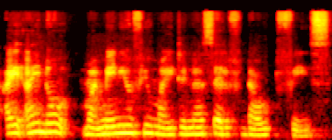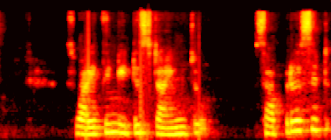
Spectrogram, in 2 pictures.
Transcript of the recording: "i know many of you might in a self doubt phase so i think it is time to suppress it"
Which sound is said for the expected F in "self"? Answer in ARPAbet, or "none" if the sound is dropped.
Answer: F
